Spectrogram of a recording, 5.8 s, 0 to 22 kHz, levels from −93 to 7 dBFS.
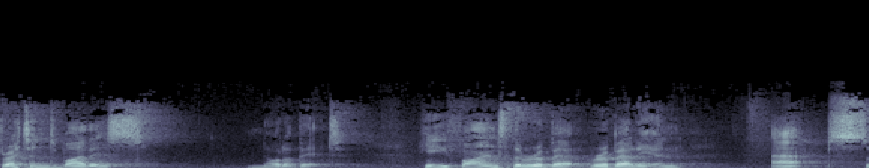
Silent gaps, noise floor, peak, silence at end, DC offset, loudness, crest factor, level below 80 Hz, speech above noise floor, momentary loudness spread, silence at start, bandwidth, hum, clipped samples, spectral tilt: none; -57 dBFS; -6 dBFS; 0 s; under 0.1%; -24 LUFS; 18 dB; -60 dBFS; 34 dB; 14 LU; 0 s; 10 kHz; none; under 0.1%; -3.5 dB/octave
